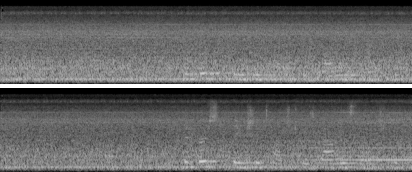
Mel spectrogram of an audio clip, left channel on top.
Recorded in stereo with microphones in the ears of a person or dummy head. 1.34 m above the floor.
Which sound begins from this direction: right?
A woman speaking, at 1.8 s.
